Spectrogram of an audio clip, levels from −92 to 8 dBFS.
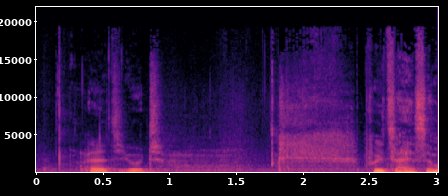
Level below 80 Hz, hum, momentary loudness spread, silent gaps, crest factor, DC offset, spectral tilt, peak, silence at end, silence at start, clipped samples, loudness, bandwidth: -50 dBFS; none; 20 LU; none; 20 dB; under 0.1%; -5 dB/octave; -10 dBFS; 0 s; 0 s; under 0.1%; -29 LUFS; 19.5 kHz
